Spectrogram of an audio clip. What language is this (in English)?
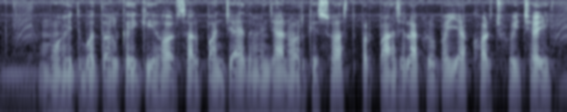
Magahi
